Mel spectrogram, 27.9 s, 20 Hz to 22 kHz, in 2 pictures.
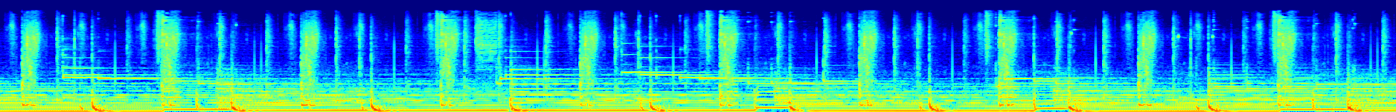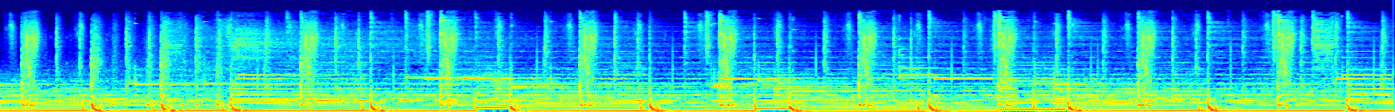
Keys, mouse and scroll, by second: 8.0 Up.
